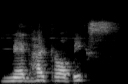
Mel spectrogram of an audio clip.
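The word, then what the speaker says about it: Megha-Tropiques: Via this mission we have launched satellites like Meghatropics, Meghatropics, tropics CS मत लिखिएगा, यही spelling है इसकी, Meghatropics, which was a joint mission of India and France.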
